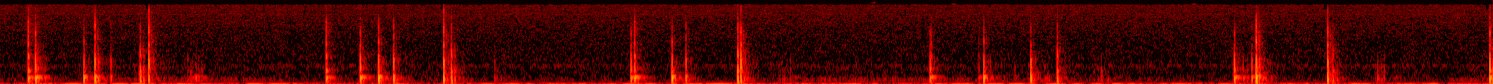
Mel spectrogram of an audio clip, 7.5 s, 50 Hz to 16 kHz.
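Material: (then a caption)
Plastic. Long painted fingernails tap on the closed lid of a small, shallow, rectangular clear plastic food container holding glitter slime. About twenty quiet, dry, clicky taps come in irregular clusters; each is a sharp broadband tick with a soft hollow tone around 300 Hz that stops almost instantly, over a faint low hum.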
